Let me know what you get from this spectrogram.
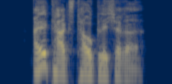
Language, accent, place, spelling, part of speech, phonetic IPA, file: German, Germany, Berlin, alltagstauglichere, adjective, [ˈaltaːksˌtaʊ̯klɪçəʁə], De-alltagstauglichere.ogg
- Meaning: inflection of alltagstauglich: 1. strong/mixed nominative/accusative feminine singular comparative degree 2. strong nominative/accusative plural comparative degree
